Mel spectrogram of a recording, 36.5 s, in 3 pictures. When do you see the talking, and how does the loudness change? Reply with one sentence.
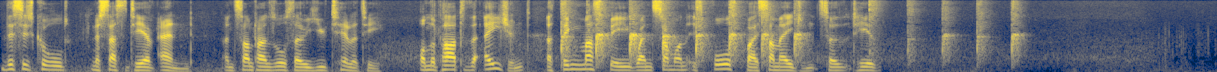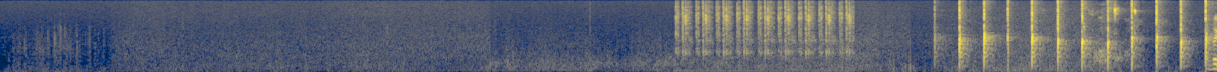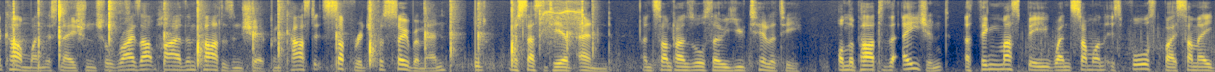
You can hear the talking from 0.0 to 8.8 s, at a steady volume; and from 24.2 to 36.4 s, at a steady volume.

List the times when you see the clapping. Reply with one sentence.
You can hear the clapping from 5.6 to 10.2 s and from 21.5 to 30.3 s.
